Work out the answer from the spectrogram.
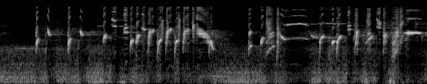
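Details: European goldfinch giving mating calls to prepare the female for breeding: spaced chirps at first, then a lively tumble of slurred notes and twitters, ending in a sustained buzzy note.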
